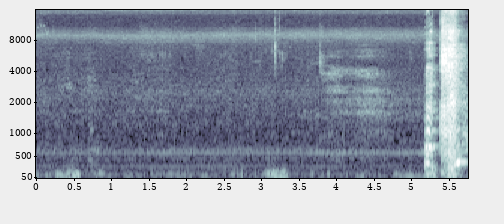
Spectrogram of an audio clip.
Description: I woke up sneezing so hard in the morning!!!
